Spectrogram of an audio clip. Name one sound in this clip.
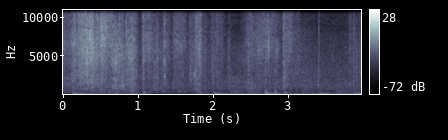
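Papers and cardboard rustle as they are shifted about.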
